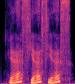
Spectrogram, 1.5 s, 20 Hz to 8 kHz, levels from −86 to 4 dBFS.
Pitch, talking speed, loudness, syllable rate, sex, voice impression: 235 Hz, 120 wpm, -16 LUFS, 2.7 syllables/s, female, feminine, adult-like, slightly dark, muffled, fluent, slightly intellectual, calm, slightly elegant, modest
